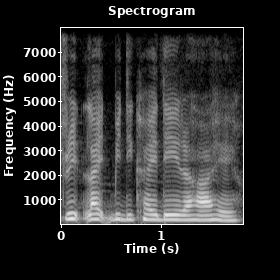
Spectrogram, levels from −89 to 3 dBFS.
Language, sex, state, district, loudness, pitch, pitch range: Hindi, female, Arunachal Pradesh, Longding, -14 LUFS, 195 Hz, 185-215 Hz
